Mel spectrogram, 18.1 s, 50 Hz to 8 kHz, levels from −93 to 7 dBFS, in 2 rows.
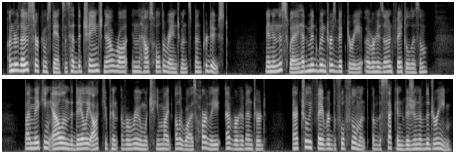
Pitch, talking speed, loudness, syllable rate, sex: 190 Hz, 170 wpm, -19 LUFS, 6.0 syllables/s, female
